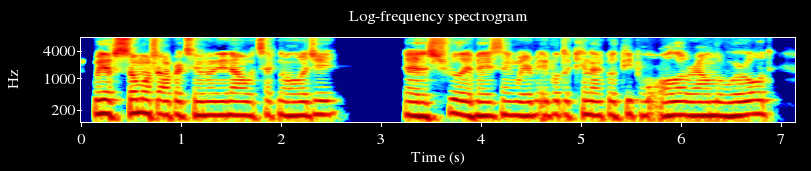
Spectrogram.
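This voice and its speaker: An unremarkable speaking voice from a man, pitched fairly high and moving at a fairly quick pace. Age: 20s. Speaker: vlogger. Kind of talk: personal vlog monologue. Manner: casual, rambling with fillers.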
